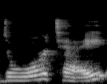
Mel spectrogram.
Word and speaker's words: Duarte: This is Nancy Duarte, is how you say her name, and she is a very skilled lady.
